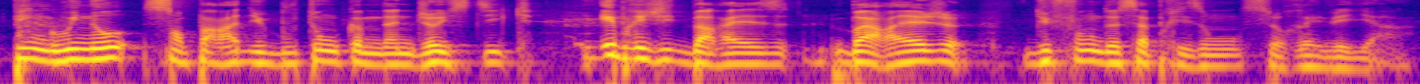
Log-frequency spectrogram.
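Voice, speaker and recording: A man's voice: medium pitch, a little slow, a little mellow. A man narrating a comic radio sketch, wry, with asides to the listener. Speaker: comedian narrator.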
